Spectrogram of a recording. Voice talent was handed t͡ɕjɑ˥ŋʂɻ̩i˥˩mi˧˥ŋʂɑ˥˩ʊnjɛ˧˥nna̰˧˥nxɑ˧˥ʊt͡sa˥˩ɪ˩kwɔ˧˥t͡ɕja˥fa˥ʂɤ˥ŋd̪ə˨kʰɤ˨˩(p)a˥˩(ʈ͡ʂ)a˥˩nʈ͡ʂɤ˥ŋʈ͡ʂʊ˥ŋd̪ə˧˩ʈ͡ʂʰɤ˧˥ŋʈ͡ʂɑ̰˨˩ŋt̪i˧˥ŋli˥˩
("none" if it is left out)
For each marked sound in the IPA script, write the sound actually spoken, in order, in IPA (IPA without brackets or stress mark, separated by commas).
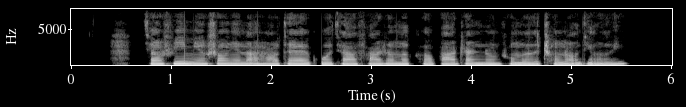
pʰ, ʈ͡ʂ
